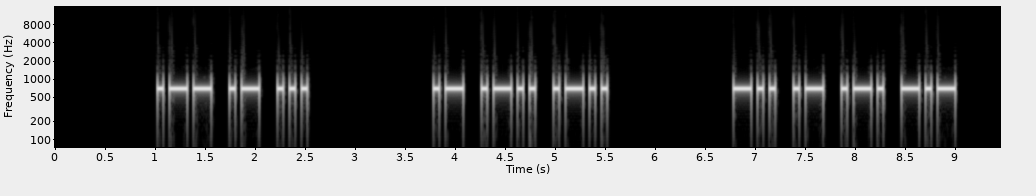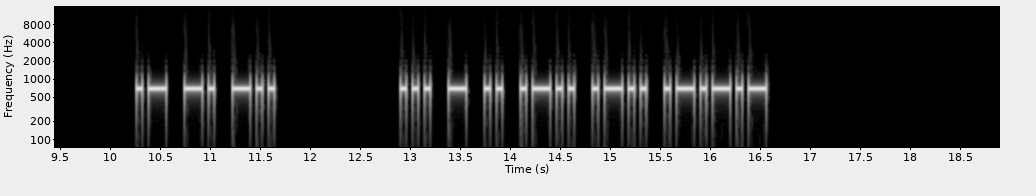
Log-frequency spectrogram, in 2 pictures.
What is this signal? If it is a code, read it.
Morse code, heard as a keyed tone, about 21 wpm, 700 Hz. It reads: WAS ALL DARK AND STILL.
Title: 3x Word-Spacing - Sentences from Top 500 Words - 20wpm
